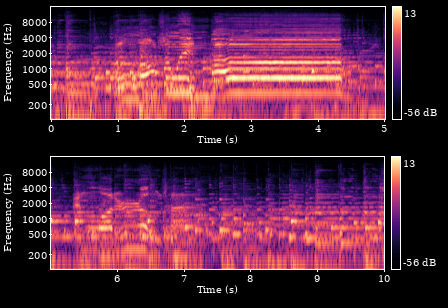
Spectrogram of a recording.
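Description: Bluegrass band playing a slow song on banjo, mandolin, acoustic guitar and upright bass, with a singer holding one long note about two and a half seconds in.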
